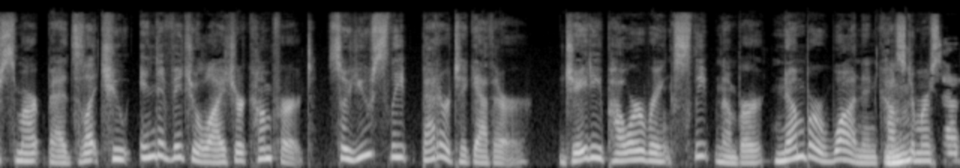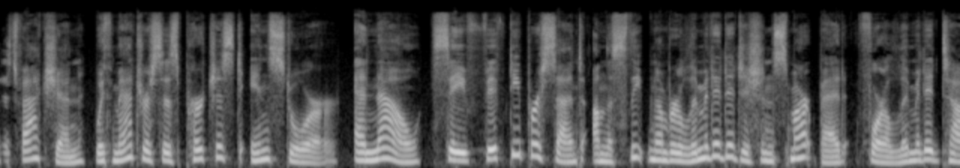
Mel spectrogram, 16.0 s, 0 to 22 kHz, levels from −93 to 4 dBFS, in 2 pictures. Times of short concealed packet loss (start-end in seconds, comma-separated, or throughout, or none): none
